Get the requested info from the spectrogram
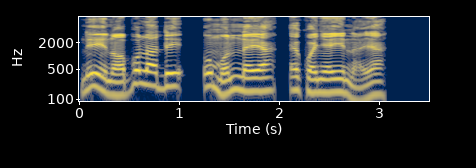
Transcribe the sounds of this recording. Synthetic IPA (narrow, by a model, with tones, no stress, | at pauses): ni˦ɦi˨nɔ˨bʊ˦la˦dɪ˦ | ʊ˦mʊ˨n̩˦ne˦ja˦e˦kʷe˦ɲe˦ɣɪ˦na̰˨ja˦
